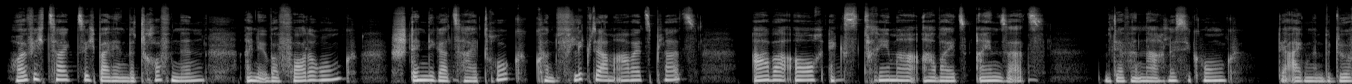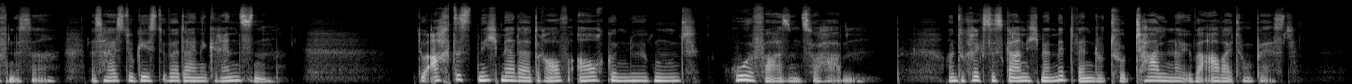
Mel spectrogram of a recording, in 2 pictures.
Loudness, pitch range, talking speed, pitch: -21 LUFS, 160-195 Hz, 120 wpm, 175 Hz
